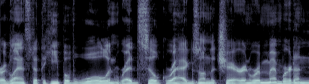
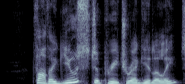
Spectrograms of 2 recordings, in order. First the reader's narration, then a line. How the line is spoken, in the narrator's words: said the girl eagerly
